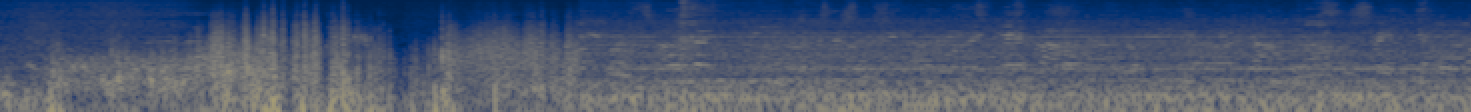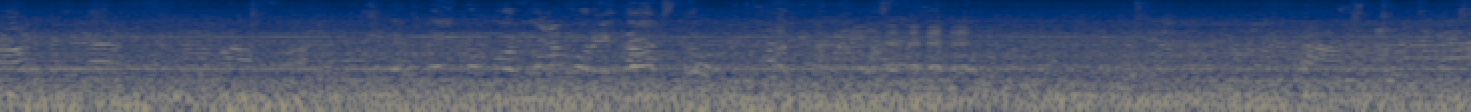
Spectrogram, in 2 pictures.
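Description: Wind buffeting the microphone for the first few seconds on the open deck of a passenger boat. Then the boat's engine drones steadily inside the cabin, with passengers chattering quietly under it.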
